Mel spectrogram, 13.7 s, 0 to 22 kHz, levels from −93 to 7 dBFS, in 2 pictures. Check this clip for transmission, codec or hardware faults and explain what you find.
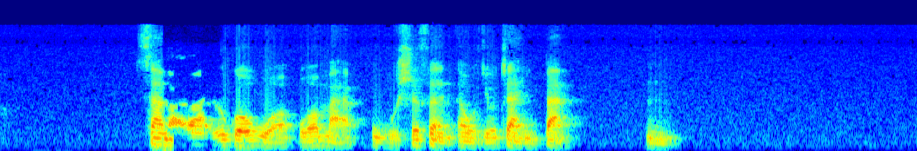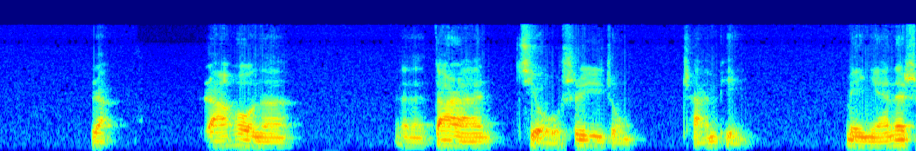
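Three faults are present: a constant buzz, and brief echo-canceller trouble near 1.3, 7.9 and 8.4 seconds.

Throughout the clip, a filter restarted on every block begins each block from silence, which fits a 256-sample block. The resulting transients form a 172 Hz buzz that follows the speech level.

From 1.25 to 1.66 s and from 8.36 to 8.46 s, the speech dips by about 15 dB and about 20 dB. This is likely speech suppressed in double talk by the echo canceller.

From 7.92 to 7.96 s, a faint scrap of a second voice sits about 40 dB below the speech. This is likely the other side's voice leaking through the echo canceller.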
